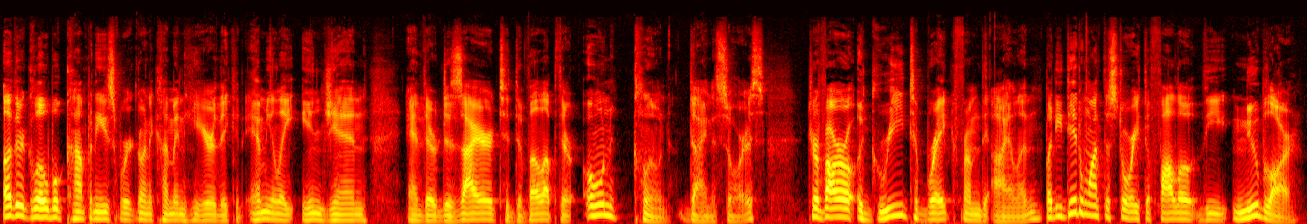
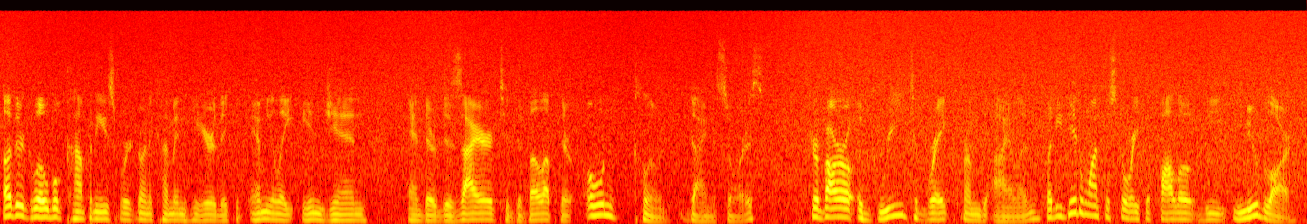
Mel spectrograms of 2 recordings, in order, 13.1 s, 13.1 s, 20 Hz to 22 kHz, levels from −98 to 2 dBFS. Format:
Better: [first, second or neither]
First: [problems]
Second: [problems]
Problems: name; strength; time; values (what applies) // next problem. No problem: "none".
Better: first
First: none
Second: hiss; loud; throughout; 5 dB below the speech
